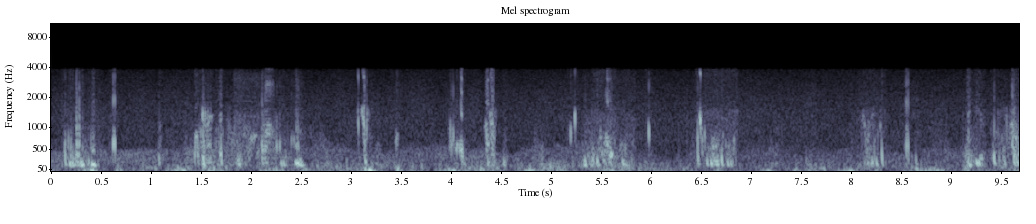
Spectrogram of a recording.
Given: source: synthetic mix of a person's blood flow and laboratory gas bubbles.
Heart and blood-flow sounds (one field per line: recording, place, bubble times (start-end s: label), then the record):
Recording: Doppler ultrasound of blood flow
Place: subclavian vein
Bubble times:
0.10-0.48 s: bubbles
0.58-0.67 s: bubbles
1.06-1.11 s: bubbles
1.40-2.54 s: bubbles
3.03-3.20 s: bubbles
3.44-3.48 s: bubbles
3.96-4.15 s: bubbles
4.33-4.45 s: bubbles
4.50-4.57 s: bubbles
5.16-5.85 s: bubbles
5.94-6.01 s: bubbles
6.43-6.87 s: bubbles
8.10-8.35 s: bubbles
8.52-8.60 s: bubbles
9.12-9.69 s: bubbles
From the record:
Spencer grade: 3 (all of the cardiac periods contain showers or single bubble signals, but not dominating or overriding the cardiac motion signals)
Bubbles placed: anywhere in the cardiac cycle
